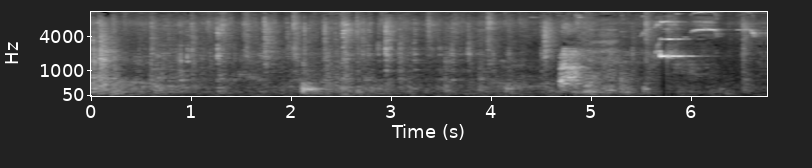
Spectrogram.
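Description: A husky gives short vocal outbursts and yelps while disciplining its pups indoors.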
